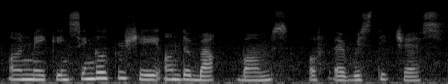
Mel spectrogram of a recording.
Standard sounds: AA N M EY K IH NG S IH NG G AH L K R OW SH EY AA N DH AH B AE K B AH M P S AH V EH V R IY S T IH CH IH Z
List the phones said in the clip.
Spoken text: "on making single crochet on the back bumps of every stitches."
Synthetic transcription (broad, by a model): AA N M EY K IH NG S IH NG G AH L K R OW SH EY AA N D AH B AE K B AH M S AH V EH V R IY S T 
